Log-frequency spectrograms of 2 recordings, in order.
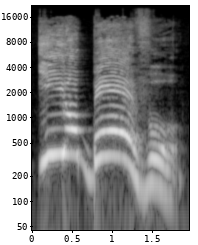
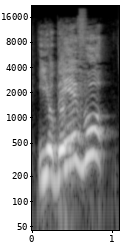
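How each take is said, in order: First: It is said slowly. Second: It is said quickly. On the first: "Agora vamos tentar de falar devagarzinho" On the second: "é muito rápido"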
